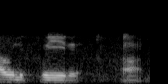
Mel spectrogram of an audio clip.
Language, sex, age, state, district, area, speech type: Malayalam, male, 18-30, Kerala, Malappuram, rural, conversation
